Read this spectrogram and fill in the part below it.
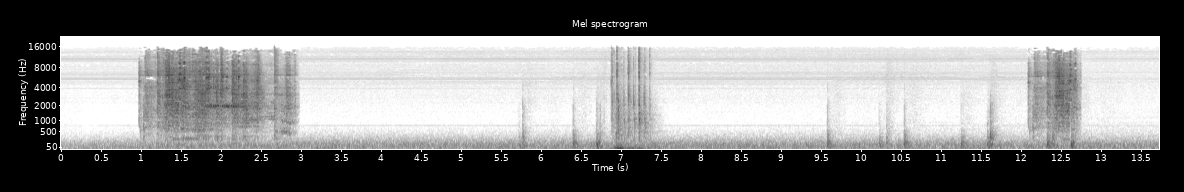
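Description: A metal lift gate rattles and clanks.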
